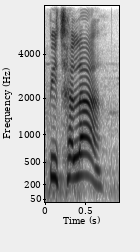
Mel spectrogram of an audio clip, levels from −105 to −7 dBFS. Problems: none marked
